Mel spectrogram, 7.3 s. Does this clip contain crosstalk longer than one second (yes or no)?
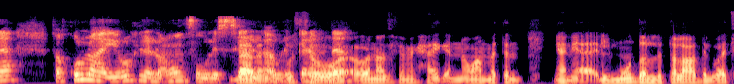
yes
